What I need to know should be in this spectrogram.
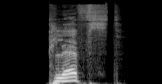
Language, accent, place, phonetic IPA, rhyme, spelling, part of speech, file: German, Germany, Berlin, [klɛfst], -ɛfst, kläffst, verb, De-kläffst.ogg
- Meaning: second-person singular present of kläffen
